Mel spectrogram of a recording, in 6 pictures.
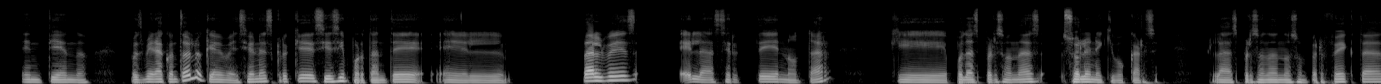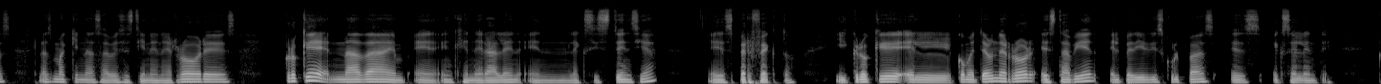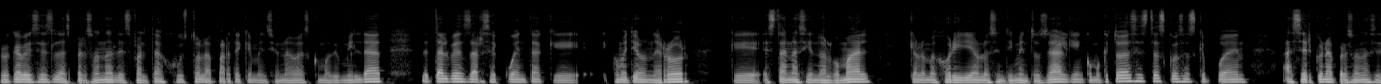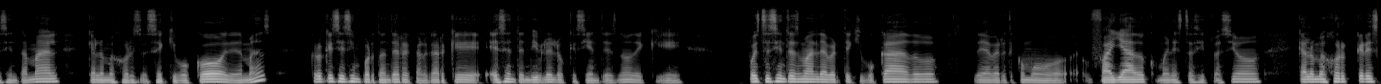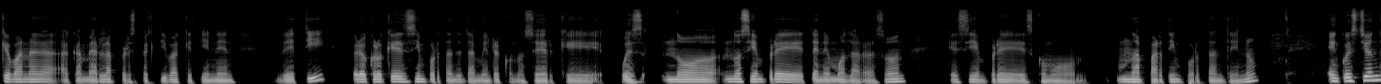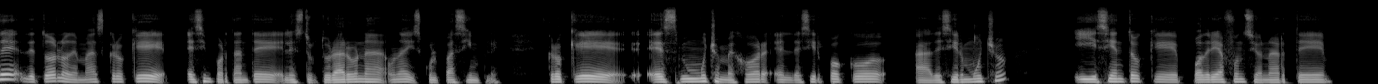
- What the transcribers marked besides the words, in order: tapping
- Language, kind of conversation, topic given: Spanish, advice, ¿Cómo puedo pedir disculpas con autenticidad sin sonar falso ni defensivo?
